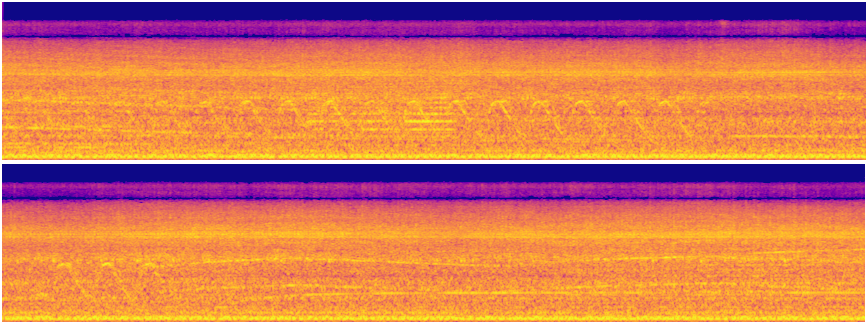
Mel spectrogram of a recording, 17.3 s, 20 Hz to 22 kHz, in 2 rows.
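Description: Detroit Diesel 8V71 two-stroke V8 running steadily at idle. Behind it, sirens sound more faintly: a quick yelp early on and a slow rising-and-falling wail later.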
